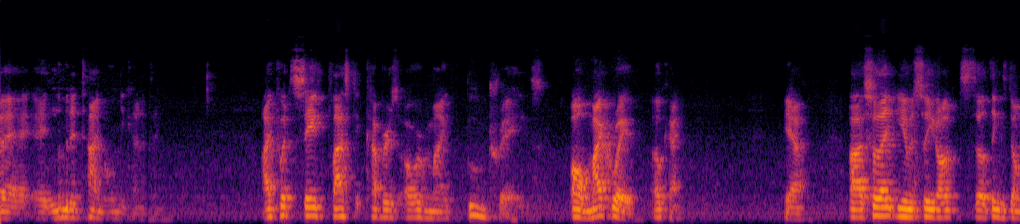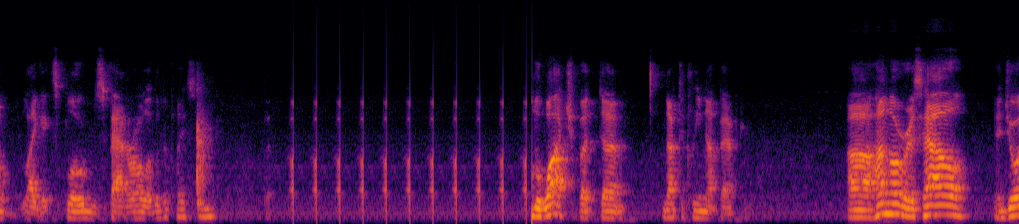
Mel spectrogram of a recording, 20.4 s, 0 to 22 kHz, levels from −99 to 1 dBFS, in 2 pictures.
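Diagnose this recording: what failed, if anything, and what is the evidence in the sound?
From 13.13 s to 15.51 s a single fragment of about 233 ms repeats exactly, back to back, ten times: a broken-record loop. The likely cause is a stalled buffer in the player or stream that kept resending the last block it held, so the audio due in those 2.4 seconds is simply gone. On a waveform the envelope tiles identically every 233 ms, and a spectrogram shows the same patch copied across in a vertically striped grid.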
